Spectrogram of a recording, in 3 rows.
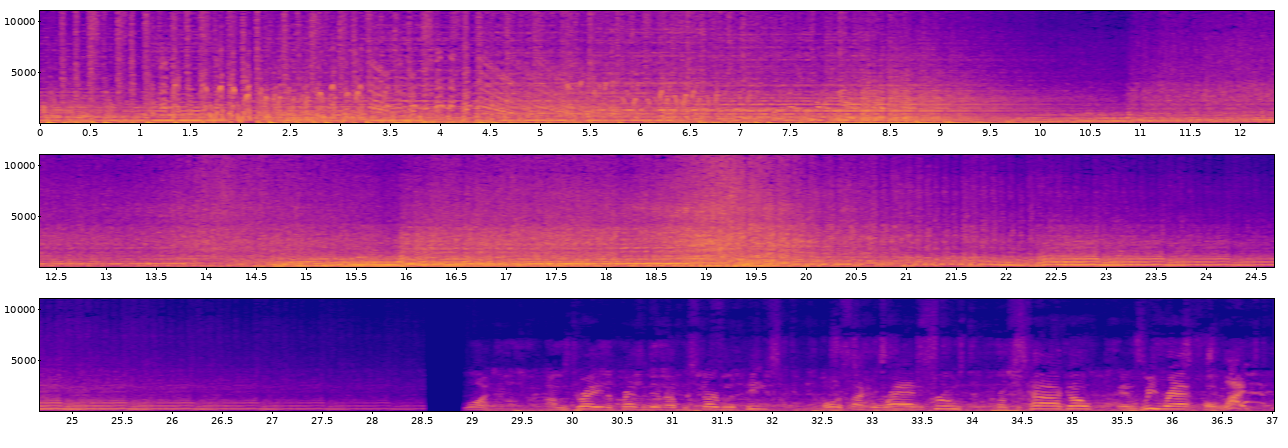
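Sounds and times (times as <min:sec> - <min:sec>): engine revving and accelerating: 0:00.0 - 0:28.5.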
